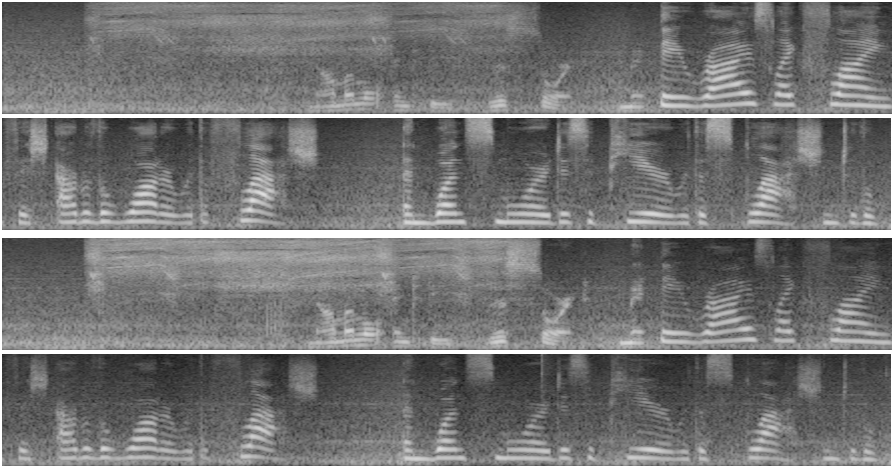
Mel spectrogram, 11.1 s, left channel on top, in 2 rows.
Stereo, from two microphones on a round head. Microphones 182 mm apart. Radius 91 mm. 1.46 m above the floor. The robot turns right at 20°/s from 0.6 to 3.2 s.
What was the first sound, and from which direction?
A man speaking, 80° right.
